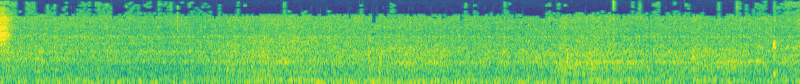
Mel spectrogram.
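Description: A vehicle engine running steadily with a low drone, over street traffic noise.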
